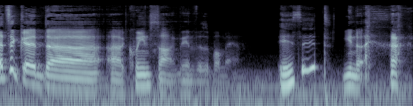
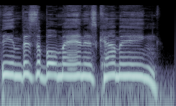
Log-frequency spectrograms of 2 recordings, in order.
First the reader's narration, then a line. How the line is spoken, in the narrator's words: They yell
